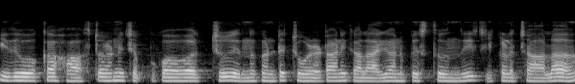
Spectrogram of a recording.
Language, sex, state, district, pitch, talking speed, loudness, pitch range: Telugu, female, Andhra Pradesh, Guntur, 165 Hz, 125 wpm, -17 LUFS, 160-175 Hz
